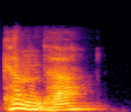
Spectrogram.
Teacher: The consonant cluster the sk has broken down now in parley into a single consonant. But because of the presence of the s that's the loss of the s is kind of compensated for by aspirating the consonant.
